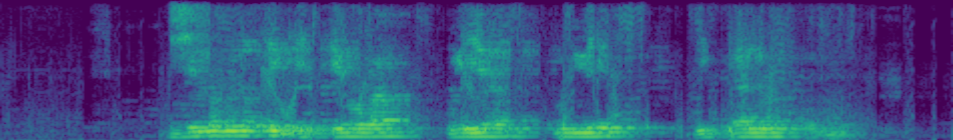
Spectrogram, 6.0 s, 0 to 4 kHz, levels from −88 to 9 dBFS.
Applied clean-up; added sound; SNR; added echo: neural separator model SepFormer DNS4.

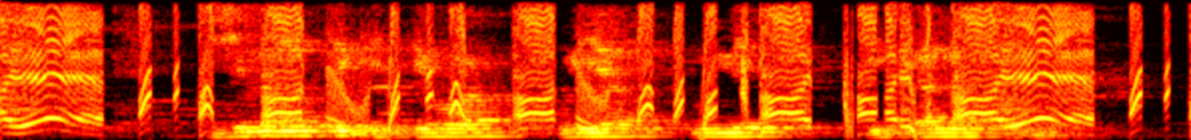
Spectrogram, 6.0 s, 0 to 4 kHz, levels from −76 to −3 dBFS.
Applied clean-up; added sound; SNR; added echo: none; Scratching (performance technique); 0 dB; reverberation time 0.9 s.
